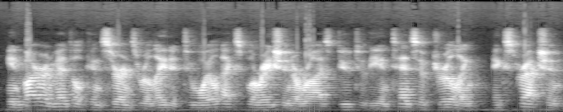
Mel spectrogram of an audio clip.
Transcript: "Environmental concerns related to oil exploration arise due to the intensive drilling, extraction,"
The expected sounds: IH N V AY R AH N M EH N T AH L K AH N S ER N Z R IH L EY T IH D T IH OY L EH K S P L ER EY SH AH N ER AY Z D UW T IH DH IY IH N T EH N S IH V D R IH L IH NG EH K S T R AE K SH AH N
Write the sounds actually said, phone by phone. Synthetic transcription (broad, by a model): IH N V AY R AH N M EH N T L K AH N S ER N Z R IH L EY T IH D T IH OY L EH K S P L ER EY SH AH N ER AY Z D UW T IH DH IY IH N T EH N S IH V D R IH L IH NG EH K S T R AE K SH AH N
